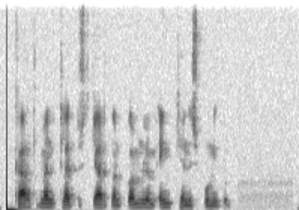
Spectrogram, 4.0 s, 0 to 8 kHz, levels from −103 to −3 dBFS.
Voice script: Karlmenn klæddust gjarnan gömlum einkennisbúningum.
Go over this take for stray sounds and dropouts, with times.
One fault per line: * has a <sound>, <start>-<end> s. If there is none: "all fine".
all fine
